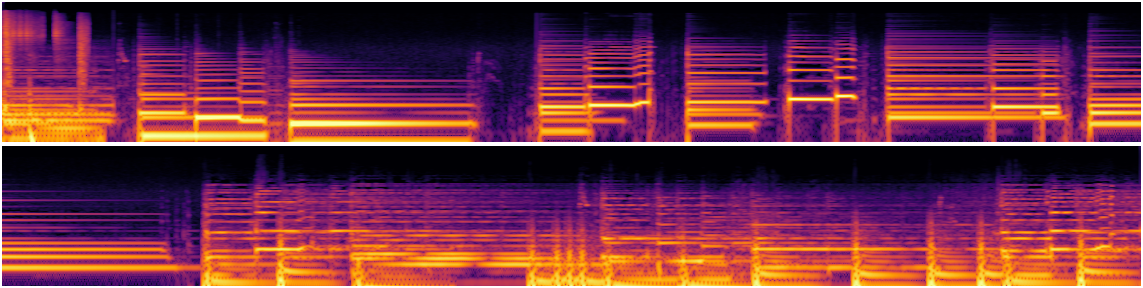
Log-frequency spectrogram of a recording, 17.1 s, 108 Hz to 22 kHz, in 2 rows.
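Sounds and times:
slow plucked melody: 0.0 - 4.5, 6.6 - 17.0.

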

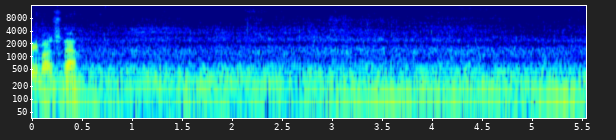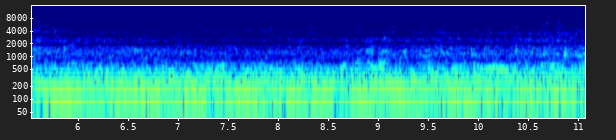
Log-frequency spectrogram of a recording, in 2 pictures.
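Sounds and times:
motor boat engine humming: 0.0 - 11.0.

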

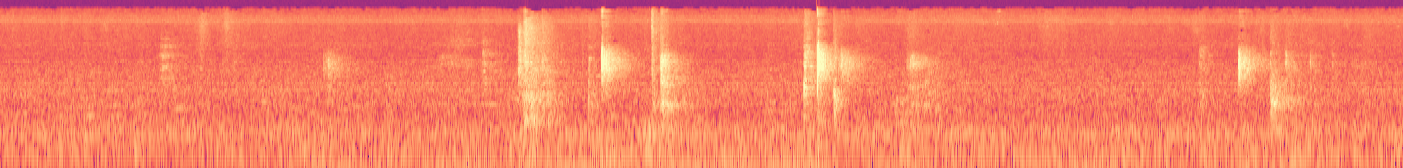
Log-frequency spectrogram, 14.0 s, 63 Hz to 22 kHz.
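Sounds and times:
pool balls clicking: 5.2 - 6.9, 8.0 - 9.5, 11.9 - 13.5.

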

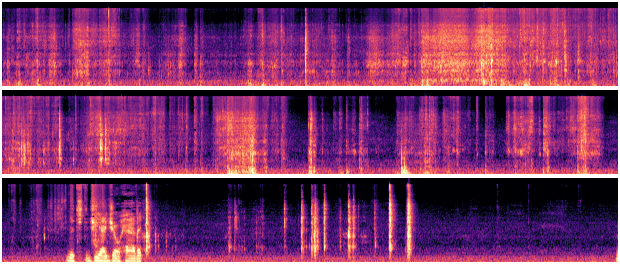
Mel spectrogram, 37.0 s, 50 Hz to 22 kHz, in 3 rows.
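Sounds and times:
packing material rustling: 0.0 - 18.0.

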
